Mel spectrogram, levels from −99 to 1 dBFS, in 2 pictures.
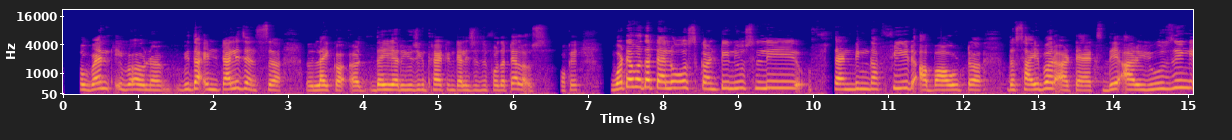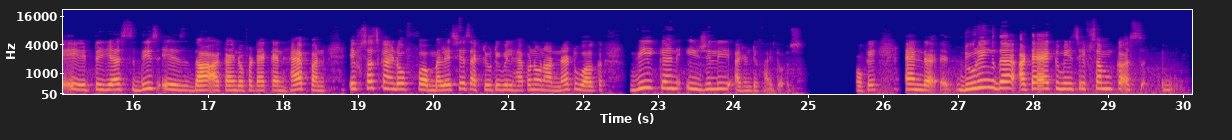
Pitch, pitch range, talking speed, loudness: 240 Hz, 220-275 Hz, 125 wpm, -23 LUFS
